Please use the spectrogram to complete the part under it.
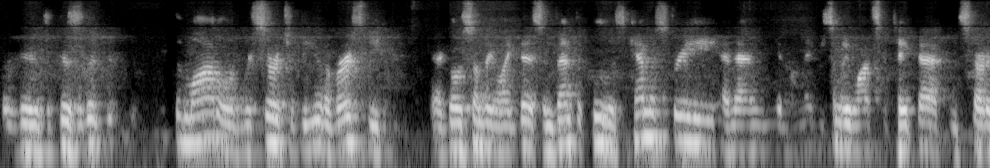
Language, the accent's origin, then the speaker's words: English; Oshawa, Ontario, Canada; Because I grew up in Oshawa, Ontario.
